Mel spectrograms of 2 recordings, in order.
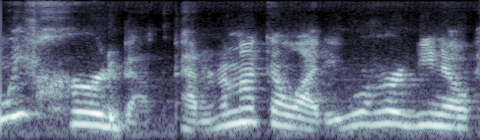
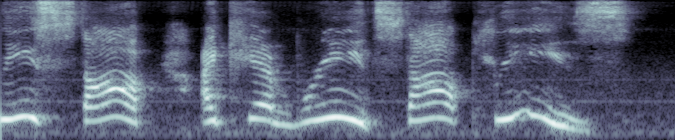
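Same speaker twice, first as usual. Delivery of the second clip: desperate, pleading, slow and pitched up; 7 semitones higher, 3 dB quieter than usual. Recounting what a man said while he pleaded for his life, retelling desperate pleading. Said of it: "He was pleading for his life".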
